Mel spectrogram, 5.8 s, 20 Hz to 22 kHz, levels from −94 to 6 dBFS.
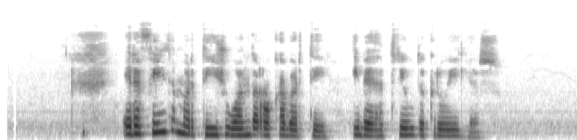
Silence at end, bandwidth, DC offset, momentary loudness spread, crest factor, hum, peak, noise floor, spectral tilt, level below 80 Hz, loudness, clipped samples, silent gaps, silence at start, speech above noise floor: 0.85 s; 9.6 kHz; under 0.1%; 21 LU; 18 dB; none; -6 dBFS; -62 dBFS; -7.5 dB/octave; -78 dBFS; -23 LUFS; under 0.1%; none; 0.8 s; 39 dB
